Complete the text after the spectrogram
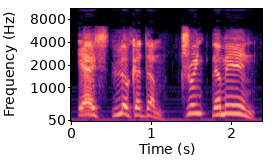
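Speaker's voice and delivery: loud, high ranting soapbox yell; yelling orator. A narrator's reading. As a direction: bellow it at the crowd. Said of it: "he was yelling".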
